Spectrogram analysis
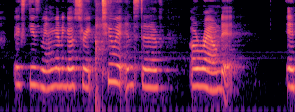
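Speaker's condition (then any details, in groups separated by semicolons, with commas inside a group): Cerebral palsy; affects arm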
